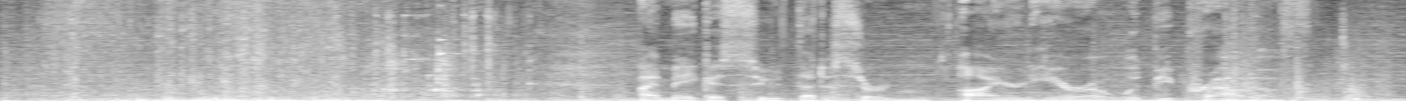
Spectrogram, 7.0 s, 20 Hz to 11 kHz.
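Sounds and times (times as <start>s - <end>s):
computer terminal exploding into flame in a video game: 0.2s - 2.9s
speech: 3.2s - 6.8s.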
